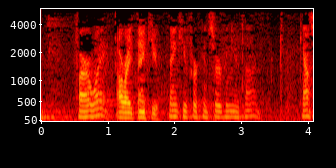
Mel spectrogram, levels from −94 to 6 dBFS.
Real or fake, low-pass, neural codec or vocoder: fake; 5.4 kHz; vocoder, 44.1 kHz, 128 mel bands every 512 samples, BigVGAN v2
